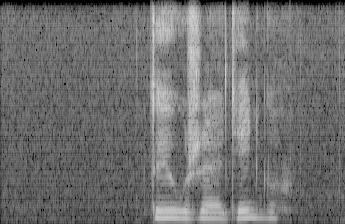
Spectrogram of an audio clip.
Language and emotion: Russian, sad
